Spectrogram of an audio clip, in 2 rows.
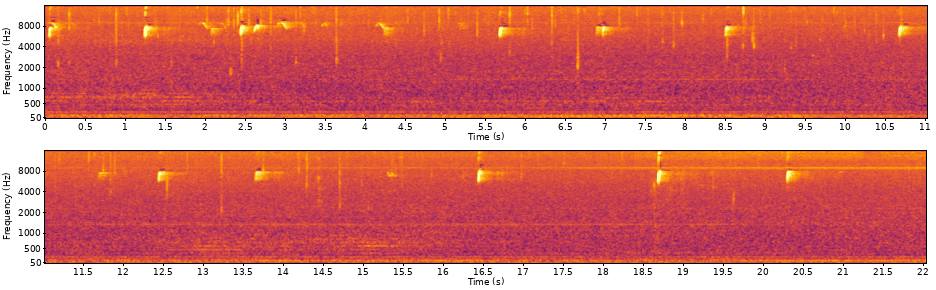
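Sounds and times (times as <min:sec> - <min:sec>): faint low hum: 0:00.0 - 0:22.0
small bird chirping: 0:18.6 - 0:19.0.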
